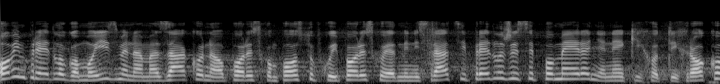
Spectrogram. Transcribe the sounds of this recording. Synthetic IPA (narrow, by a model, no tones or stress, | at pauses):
o̞ʋimpɾeːd̪lˠo̞ɡo̞moizmʲje̞namazaːko̞nao̞po̞ɾe̞sko̞mpo̞st̪upkuipo̞ɾe̞sko̞jad̪minist̪ɾaːt̪siipɾe̞d̪lˠaʒe̞se̞po̞meːɾaɲe̞ne̞kixo̞d̪̚t̪ːiːxɾo̞ko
